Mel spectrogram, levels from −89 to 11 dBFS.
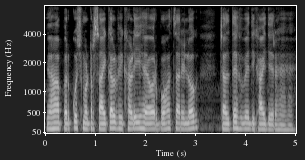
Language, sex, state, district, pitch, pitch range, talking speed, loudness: Hindi, male, Jharkhand, Ranchi, 130 Hz, 125-140 Hz, 200 wpm, -18 LUFS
